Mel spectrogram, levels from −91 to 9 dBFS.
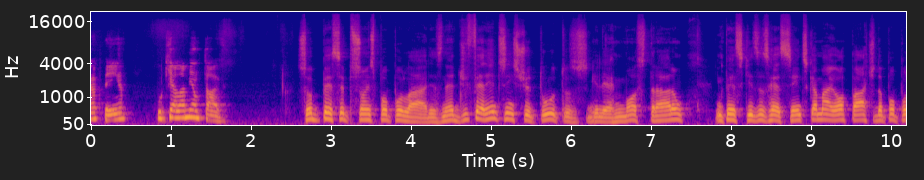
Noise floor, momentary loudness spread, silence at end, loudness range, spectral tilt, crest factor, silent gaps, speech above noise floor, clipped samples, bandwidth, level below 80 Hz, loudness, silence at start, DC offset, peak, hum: -59 dBFS; 8 LU; 0 s; 1 LU; -7 dB/octave; 16 dB; none; 37 dB; under 0.1%; 19.5 kHz; -62 dBFS; -23 LUFS; 0 s; under 0.1%; -8 dBFS; none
